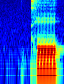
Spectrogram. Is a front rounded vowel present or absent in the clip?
absent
